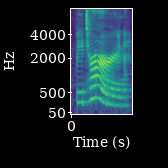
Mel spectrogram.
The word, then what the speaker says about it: return: Trong câu số 1, từ đầu tiên đó là return. Return. Trọng âm rơi vào âm tiết thứ hai, âm UR sẽ được viên âm là ơ dài.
